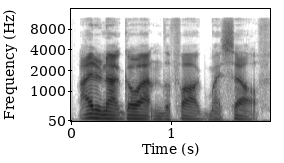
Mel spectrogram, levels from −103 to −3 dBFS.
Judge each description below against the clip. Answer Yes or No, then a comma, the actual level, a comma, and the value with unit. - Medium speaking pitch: No, low, 100 Hz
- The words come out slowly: No, fast, 270 wpm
